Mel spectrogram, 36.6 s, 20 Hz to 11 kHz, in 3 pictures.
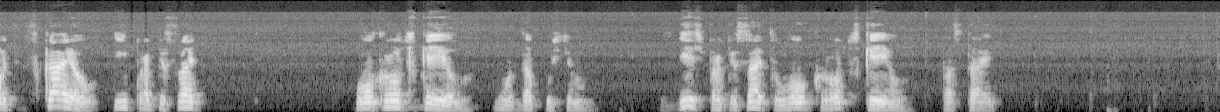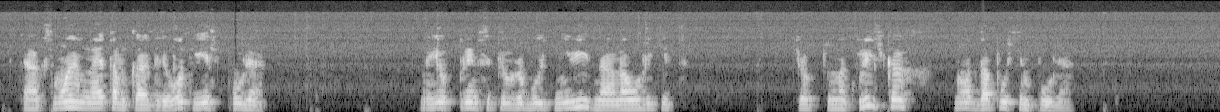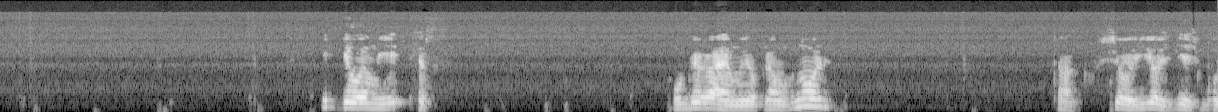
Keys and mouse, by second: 4.3-6.8 drag, 9.5 click, 10.6 middle click, 11.7 shift+middle click, 12.8-14.0 shift+middle drag, 14.8 shift+middle click, 16.1 shift+middle click, 17.8-18.8 shift+middle drag, 20.1 shift+middle click, 23.6-24.8 shift+middle drag, 26.3 shift+middle click, 28.3 s, 30.0 s, 33.2 shift+middle click, 35.6 s.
